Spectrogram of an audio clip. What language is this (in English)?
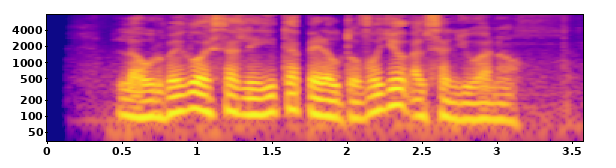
Esperanto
